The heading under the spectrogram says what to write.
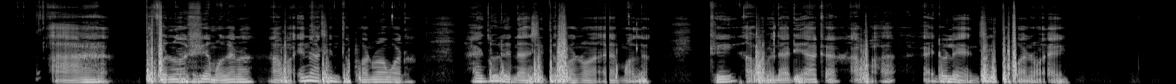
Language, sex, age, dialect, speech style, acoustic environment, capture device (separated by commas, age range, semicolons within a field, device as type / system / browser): Hausa, male, 18-24, Nigeria - Kano, nervous; excited; focused; tired; anxious; happy, appliances; nature; silence, mobile / Linux / Chrome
